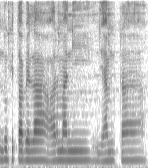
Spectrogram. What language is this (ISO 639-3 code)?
nep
